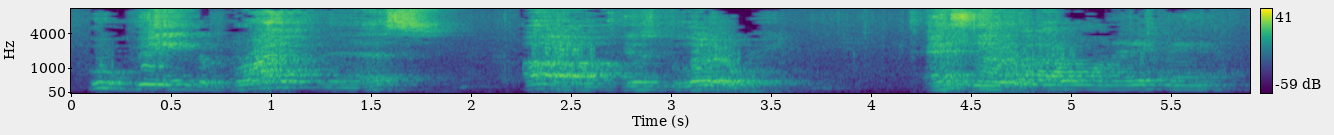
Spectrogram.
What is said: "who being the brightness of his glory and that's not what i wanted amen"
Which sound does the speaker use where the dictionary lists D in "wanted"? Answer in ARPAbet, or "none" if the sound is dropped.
none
